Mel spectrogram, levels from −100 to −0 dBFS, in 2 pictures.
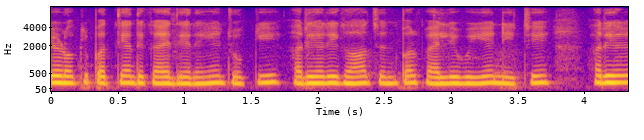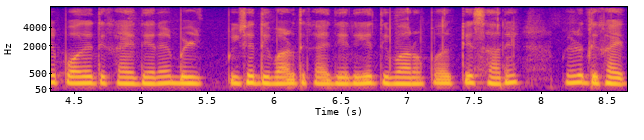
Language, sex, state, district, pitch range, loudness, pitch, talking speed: Hindi, female, Maharashtra, Nagpur, 180-200 Hz, -16 LUFS, 190 Hz, 235 wpm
